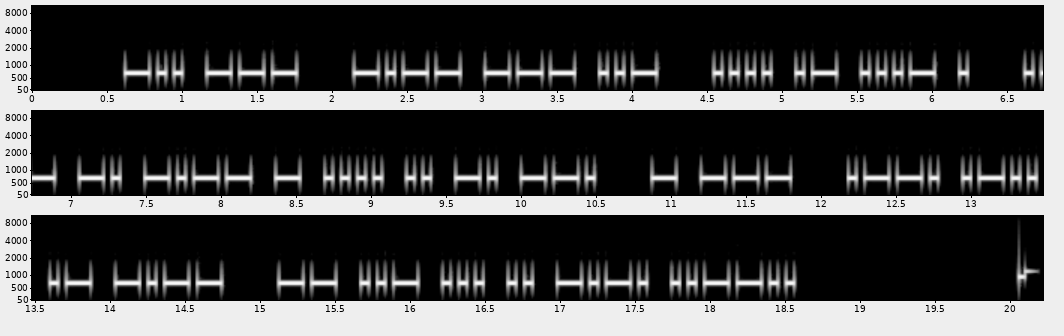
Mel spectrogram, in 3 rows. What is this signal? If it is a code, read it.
Morse code, heard as a keyed tone, about 22 wpm, 700 Hz. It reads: DO YOU HAVE ANYTHING TO PLAY MUSIC?
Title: Sentences from Top 1000 Words 22wpm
